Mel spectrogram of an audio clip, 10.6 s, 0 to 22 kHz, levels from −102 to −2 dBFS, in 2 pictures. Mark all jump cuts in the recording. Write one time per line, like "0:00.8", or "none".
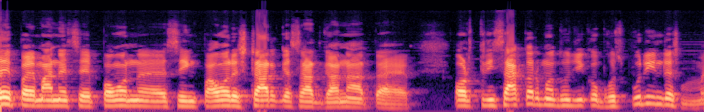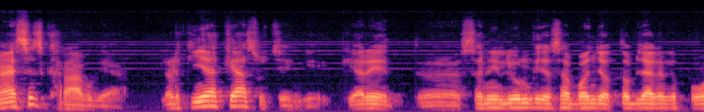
0:05.1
